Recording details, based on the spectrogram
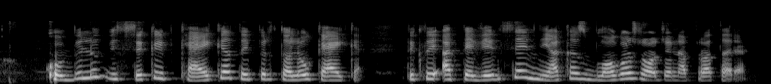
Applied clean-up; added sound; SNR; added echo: none; none; none; none.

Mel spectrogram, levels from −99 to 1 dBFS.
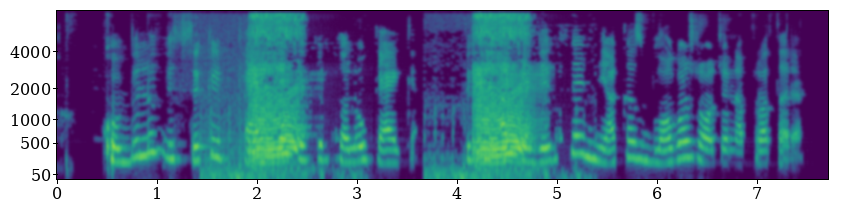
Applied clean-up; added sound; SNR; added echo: classical method spectral subtraction.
